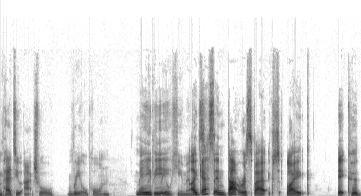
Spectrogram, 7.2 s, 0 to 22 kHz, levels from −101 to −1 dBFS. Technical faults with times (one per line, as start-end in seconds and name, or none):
5.77 lost LE Audio frames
